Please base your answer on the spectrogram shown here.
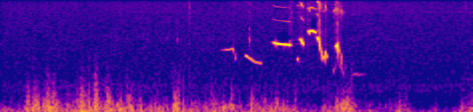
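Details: Meadowlark on Alberta prairie near Michichi Dam, Drumheller, Canada, early spring evening after winter: one whistled song of two falling slurs and a rapid, rich gurgling ending, with wind gusts before and after.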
